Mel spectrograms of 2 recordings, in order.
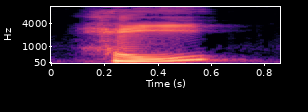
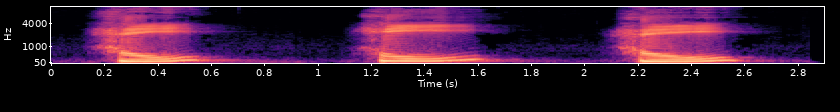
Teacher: vowels are the same in both cases but at the end the Cantonese diphthong goes all the way up to e where the English one stops at a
